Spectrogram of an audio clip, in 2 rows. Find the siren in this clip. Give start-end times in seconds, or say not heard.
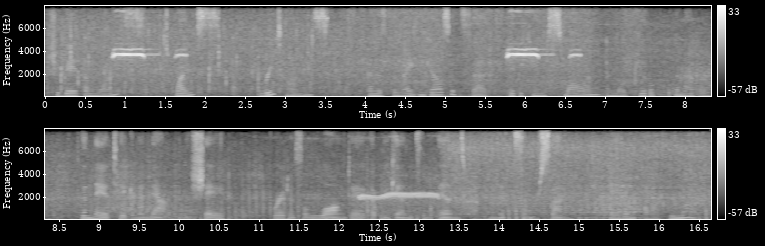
not heard.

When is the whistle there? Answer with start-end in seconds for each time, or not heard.
0.8-1.8, 5.8-6.7, 12.2-13.8.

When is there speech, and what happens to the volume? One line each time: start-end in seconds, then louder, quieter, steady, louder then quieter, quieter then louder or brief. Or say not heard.
0.0-16.6 steady.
